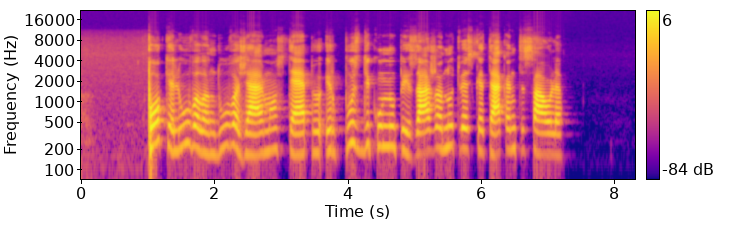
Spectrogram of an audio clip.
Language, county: Lithuanian, Klaipėda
